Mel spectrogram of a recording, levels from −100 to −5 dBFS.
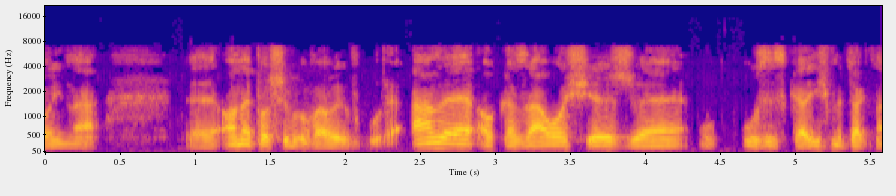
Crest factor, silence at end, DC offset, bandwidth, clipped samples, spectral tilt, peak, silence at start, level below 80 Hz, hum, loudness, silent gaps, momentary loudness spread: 18 dB; 0 s; under 0.1%; 7.4 kHz; under 0.1%; -4.5 dB/octave; -2 dBFS; 0 s; -66 dBFS; none; -19 LUFS; none; 15 LU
